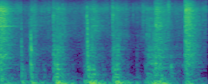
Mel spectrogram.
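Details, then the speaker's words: AWD hatch running with its transmission mount not fitted: dull, heavy low thumps about three a second as the gearbox leans and hits when shifting; otherwise it shifts fine. "and I mean it works good except for that noise. I don't have the mount on, so transmission kind of leans and it hits,"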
